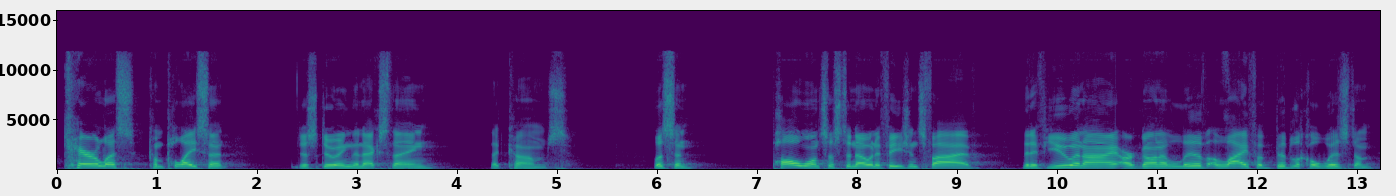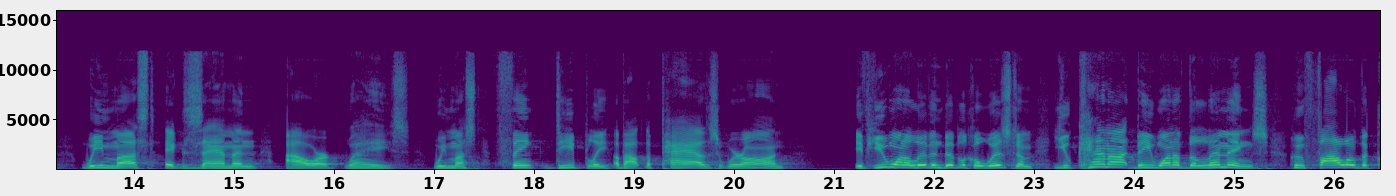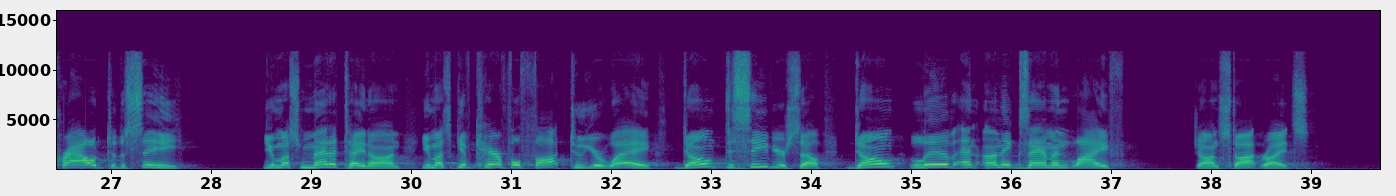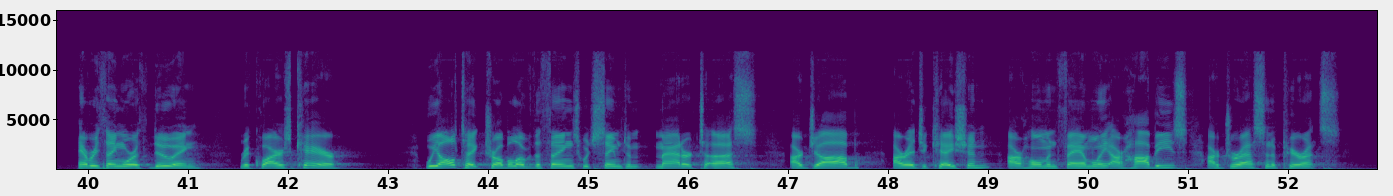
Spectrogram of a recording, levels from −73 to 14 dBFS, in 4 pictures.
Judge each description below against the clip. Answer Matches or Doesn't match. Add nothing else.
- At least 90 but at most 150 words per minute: Matches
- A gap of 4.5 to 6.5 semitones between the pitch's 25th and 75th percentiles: Matches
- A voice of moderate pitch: Matches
